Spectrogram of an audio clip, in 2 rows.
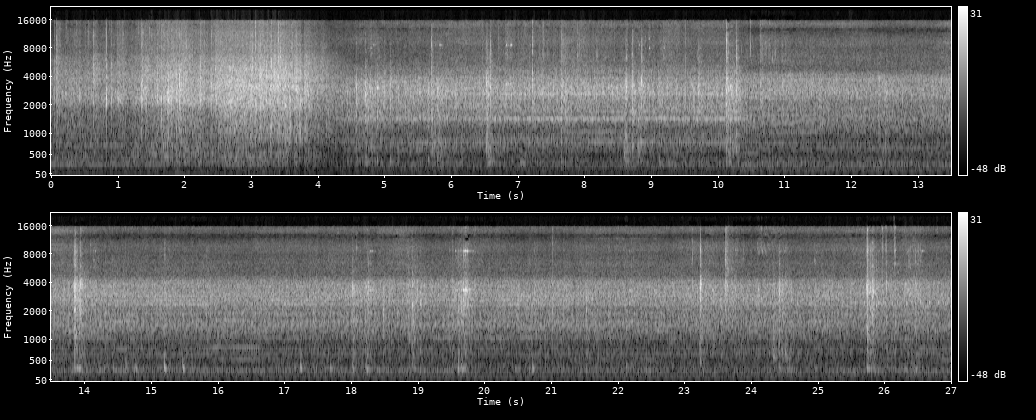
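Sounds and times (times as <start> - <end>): sharp cracks and knocks: 0.0 - 4.2
small excavator running: 0.0 - 27.0.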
